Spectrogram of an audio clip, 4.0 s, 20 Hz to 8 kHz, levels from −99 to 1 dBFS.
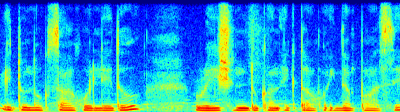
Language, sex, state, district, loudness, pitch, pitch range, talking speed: Nagamese, female, Nagaland, Kohima, -15 LUFS, 160 Hz, 150-170 Hz, 150 wpm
